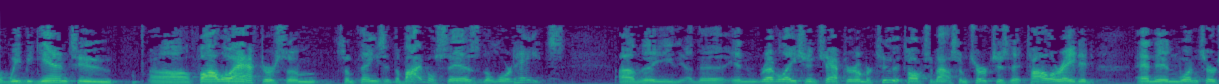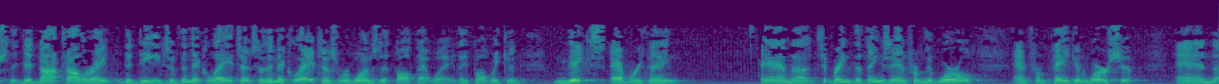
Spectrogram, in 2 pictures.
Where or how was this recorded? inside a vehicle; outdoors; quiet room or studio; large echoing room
large echoing room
